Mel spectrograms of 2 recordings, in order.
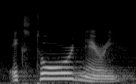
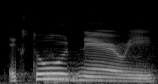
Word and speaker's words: extraordinary: like this extraordinary extraordinary we don't pronounce the ah here we don't pronounce the letter extraordinary extraordinary okay and yes it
